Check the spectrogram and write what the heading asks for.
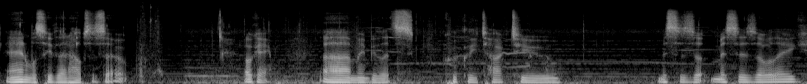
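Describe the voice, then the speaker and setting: A man hosting a let's play video, casually reading game text aloud and thinking out loud about his choices. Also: on the low side, level tone, unhurried, soft background music.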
